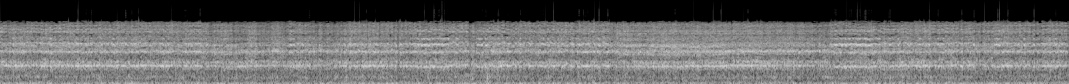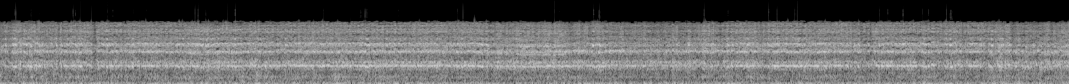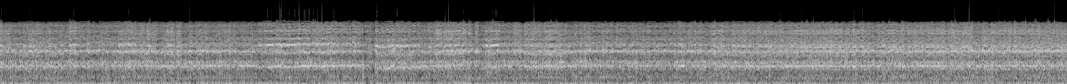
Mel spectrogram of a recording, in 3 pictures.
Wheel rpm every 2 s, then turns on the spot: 230, 230, 230, 220, 230, 230, 220, 230, 230, 230, 230, 220, 220, 220, 220, 210.
none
